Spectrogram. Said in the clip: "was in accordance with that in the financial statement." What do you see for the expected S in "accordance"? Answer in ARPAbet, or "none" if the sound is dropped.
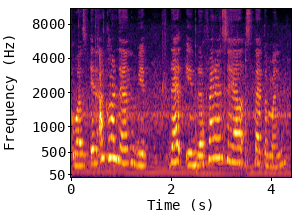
none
